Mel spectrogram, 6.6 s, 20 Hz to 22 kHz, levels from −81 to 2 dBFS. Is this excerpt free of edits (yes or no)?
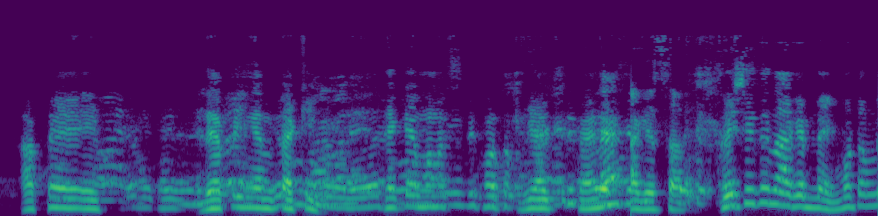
no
